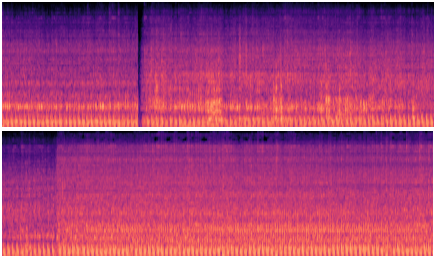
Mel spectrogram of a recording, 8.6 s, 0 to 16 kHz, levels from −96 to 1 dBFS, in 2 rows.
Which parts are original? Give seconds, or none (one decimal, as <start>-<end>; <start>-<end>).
0.0-5.1; 8.2-8.6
